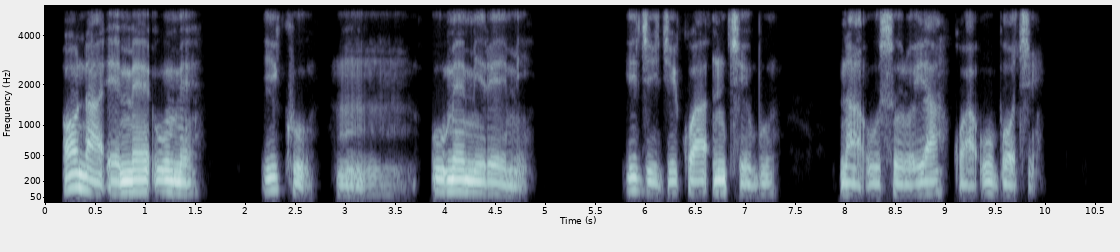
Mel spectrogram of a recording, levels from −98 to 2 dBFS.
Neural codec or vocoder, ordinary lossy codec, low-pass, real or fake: vocoder, 22.05 kHz, 80 mel bands, WaveNeXt; none; 5.4 kHz; fake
